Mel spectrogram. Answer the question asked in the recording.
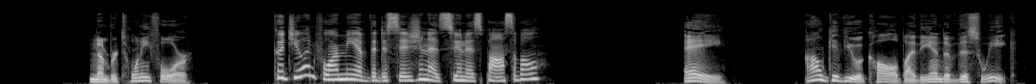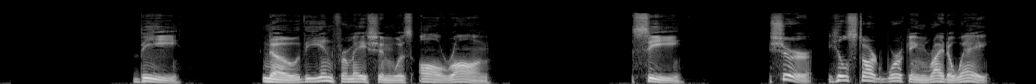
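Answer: A: I'll give you a call by the end of this week.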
